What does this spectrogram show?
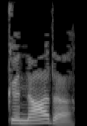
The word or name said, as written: Gyanada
